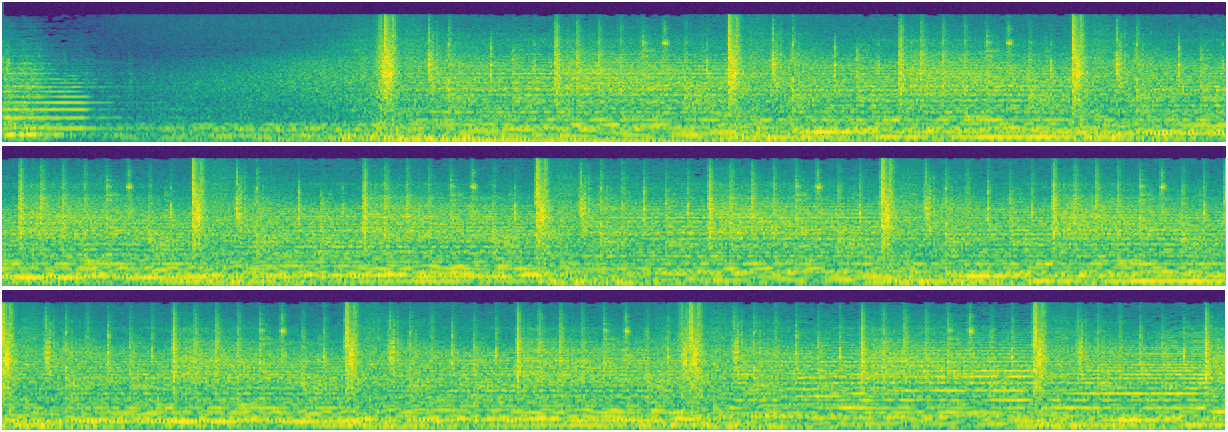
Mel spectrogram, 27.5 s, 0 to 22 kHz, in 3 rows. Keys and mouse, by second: 0.5 shift+a, 1.9-3.4 drag, 3.4 shift+b, 8.0-9.5 typing, 11.3 shift+b.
